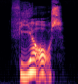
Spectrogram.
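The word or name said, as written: FIRÅRS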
